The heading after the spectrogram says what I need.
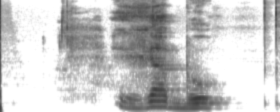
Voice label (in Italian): "gabbu", Calabrese; meraviglia; cucina calabrese; Glossario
